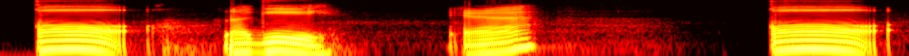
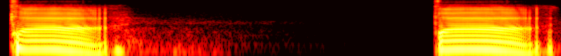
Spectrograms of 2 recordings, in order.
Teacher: Ada yang kalau qaf pangkal lidahnya tetap naik. Kalau kaf dia turun.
